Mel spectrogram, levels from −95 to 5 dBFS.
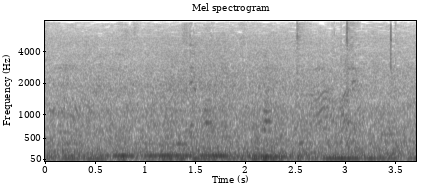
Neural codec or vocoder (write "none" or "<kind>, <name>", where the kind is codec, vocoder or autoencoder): none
